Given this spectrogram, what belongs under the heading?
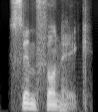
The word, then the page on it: symphonic: British English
